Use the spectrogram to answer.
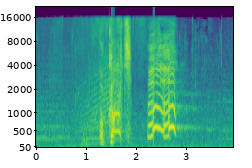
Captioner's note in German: schreit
